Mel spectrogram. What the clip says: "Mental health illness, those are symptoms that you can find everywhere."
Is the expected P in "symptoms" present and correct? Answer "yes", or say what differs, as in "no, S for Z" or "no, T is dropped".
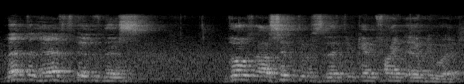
no, P is dropped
